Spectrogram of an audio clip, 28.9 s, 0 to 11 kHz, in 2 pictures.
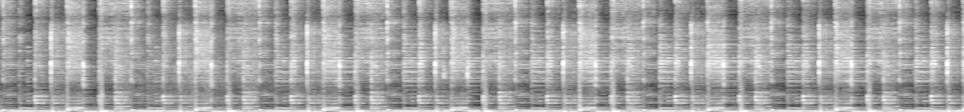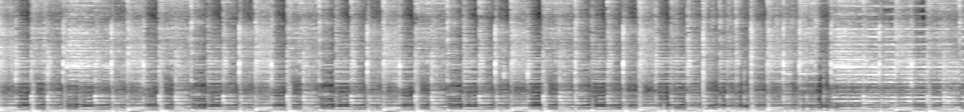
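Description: Music played loud through custom-built speaker stacks (12-inch sub boxes with 6-inch mid towers) in a sound check, with a strong repeating bass line and a steady beat.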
